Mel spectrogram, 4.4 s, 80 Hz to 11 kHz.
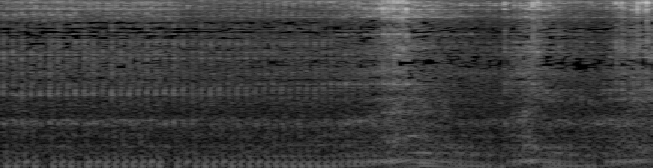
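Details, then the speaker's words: Bajaj Vikrant single-cylinder motorcycle with about 63,000–70,000 on the clock, white smoke: fast, even knocking clatter over the idle that rises with the blips; crankshaft play causing a knock. "जो आप engine का sound सुन रहे हो दोस्तों, यहाँ पे normal engine में इस प्रकार कोई भी साउंड आपको देखने को नहीं मिलेगा, लेकिन दोस्तों इस बाइक के अंदर क्रैंकशाफ्ट में थोड़ी बहुत प्ले आपको देखने को मिल रहा है।"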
